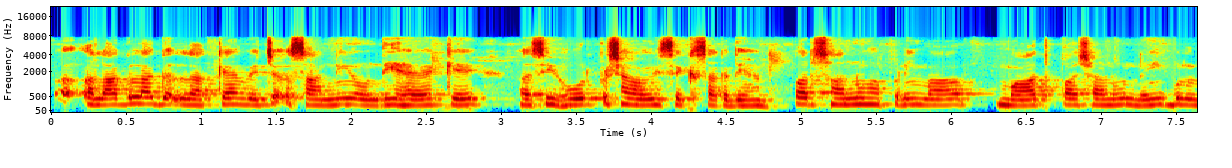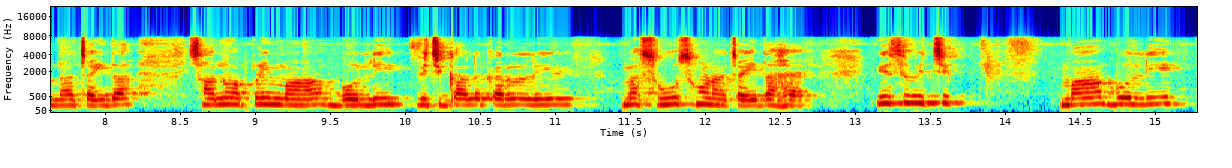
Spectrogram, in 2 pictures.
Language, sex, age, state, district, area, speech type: Punjabi, male, 18-30, Punjab, Muktsar, urban, spontaneous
